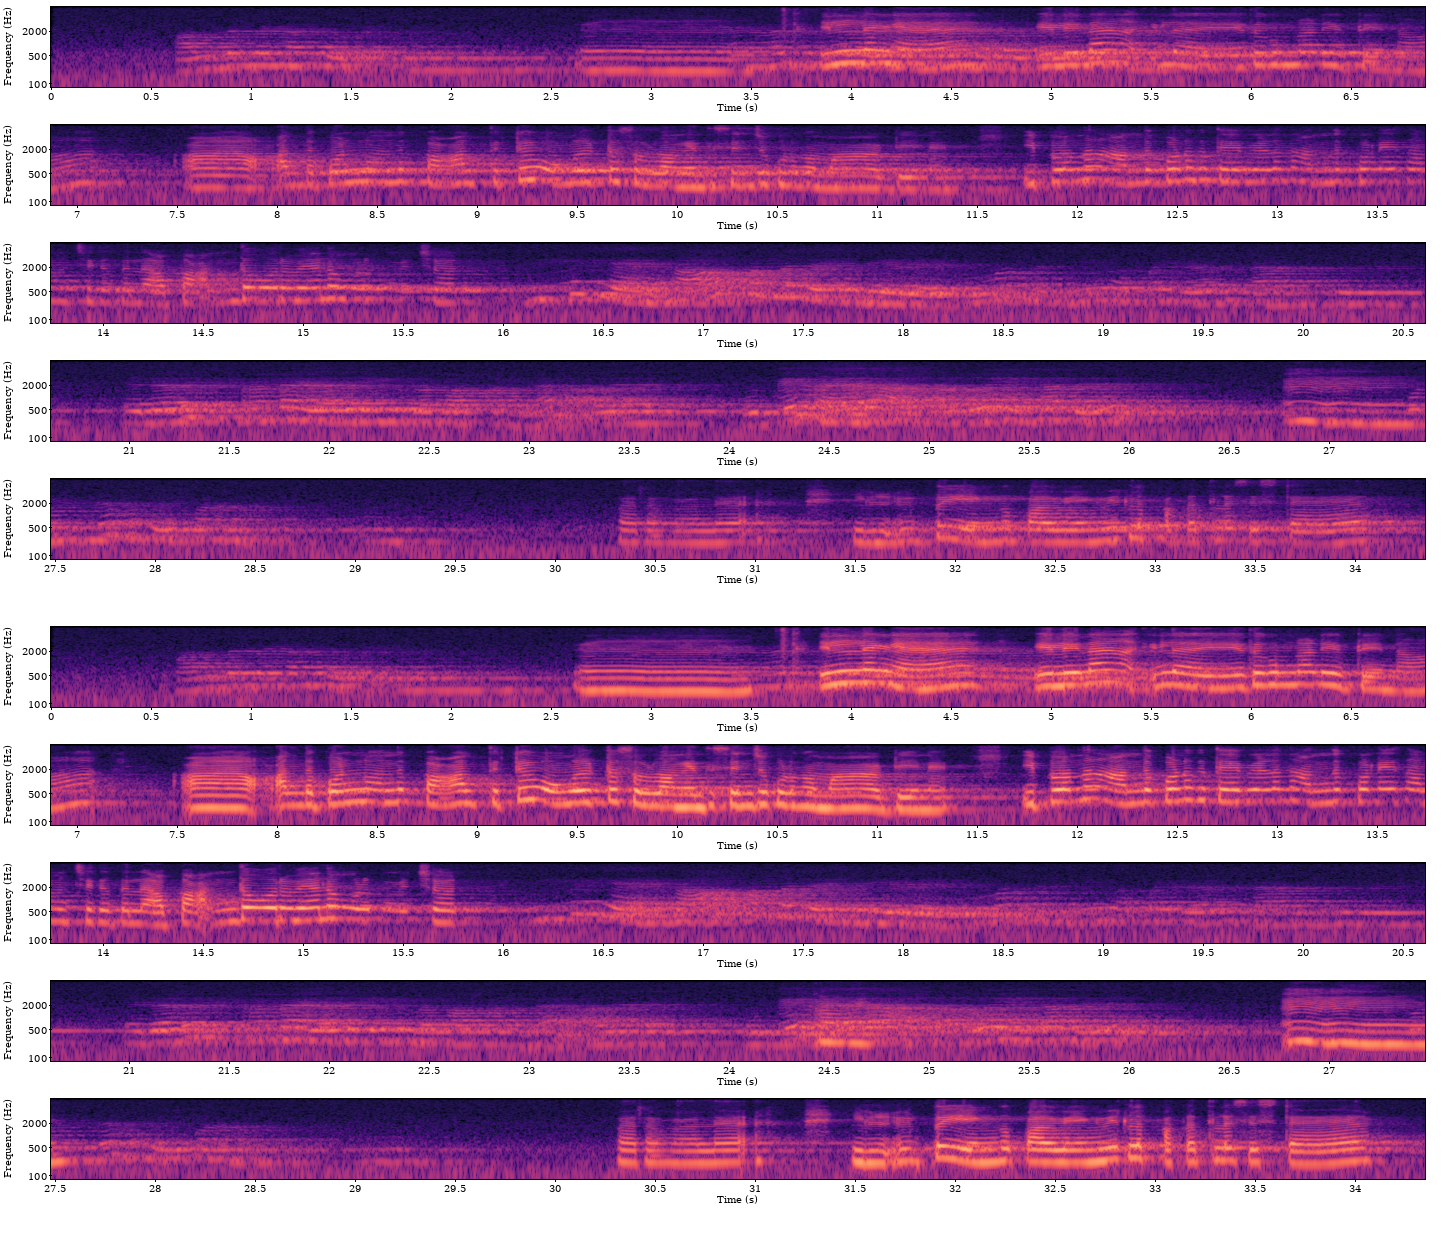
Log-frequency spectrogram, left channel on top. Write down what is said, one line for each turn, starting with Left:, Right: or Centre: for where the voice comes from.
Left: அந்த மேரி நா சொல்றே ம்
Right: ம், ம்,
Left: என்னன்னா சிக்கன்ல
Right: இல்லங்க
Left: ஏதாவது டிஃபரண்டா ஏதாவது
Right: இல்லின்னா
Left: அ
Right: இல்ல இதுக்கு முன்னாடி எப்டின்னா அ அந்த பொண்ணு வந்து பாத்துட்டு உங்கள்ட்ட சொல்லுவாங்க இது செஞ்சு குடுங்கம்மா அப்டின்னு இப்ப வந்து அந்த பொண்ணுக்கு தேவையானது அந்த பொண்ணே சமைச்சுக்குதுல்ல அப்ப அந்த ஒரு வேல உங்களுக்கு மிச்
Left: இல்லையே சாப்பாடுலா செய் முடியாது சும்மா அந்த லீவ் அப்ப எதாவது ஸ்நாக்ஸு எதாவது டிஃப்ரெண்டா எதாவது யூடியூப்ல பாப்பாங்கல்ல அது எப்பயோ
Right: ஆ
Left: ரேரா
Right: ம்
Left: ஸ்டவ்லா எ ட்டாது
Right: ம் ம்
Left: கூட நிண்டு நம்ம ஹெல்ப் பண்ணணு, ம்
Right: பரவால்ல இல் இப்ப எங்க பாவ எங்க வீட்ல பக்கத்துல சிஸ் டர்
